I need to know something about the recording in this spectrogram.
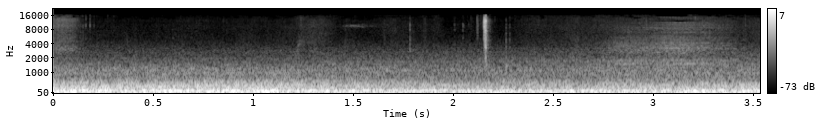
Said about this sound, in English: This is just me sitting in my car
